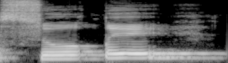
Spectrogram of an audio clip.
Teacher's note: سین پیش سو، قاف زیر قی سوقی، سین کو سختی سے اور قاف موٹا پڑھا جائے گا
